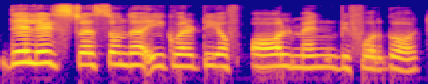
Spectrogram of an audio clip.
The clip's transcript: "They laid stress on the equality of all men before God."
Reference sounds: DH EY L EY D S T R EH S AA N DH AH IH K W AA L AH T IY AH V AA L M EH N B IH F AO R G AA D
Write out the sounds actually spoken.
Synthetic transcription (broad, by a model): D EY L EY D S T R EH S AA N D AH IH K W AA L AH T IY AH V AA L M EH N B IH F AO R G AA D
